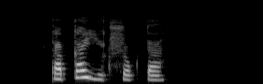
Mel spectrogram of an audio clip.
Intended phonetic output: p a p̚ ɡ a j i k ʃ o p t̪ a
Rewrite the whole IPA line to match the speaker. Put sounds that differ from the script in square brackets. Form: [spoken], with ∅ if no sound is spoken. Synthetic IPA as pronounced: [k] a p̚ [k] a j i k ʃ o [k] t̪ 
